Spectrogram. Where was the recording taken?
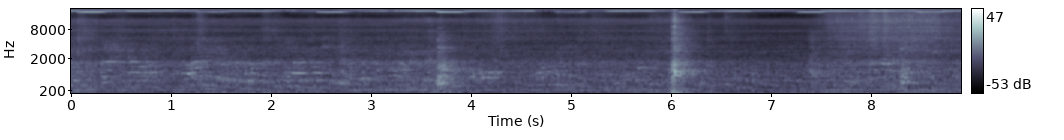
in a cafe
